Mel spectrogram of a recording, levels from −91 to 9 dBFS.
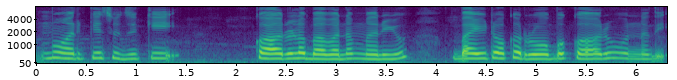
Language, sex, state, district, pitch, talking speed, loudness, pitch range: Telugu, female, Andhra Pradesh, Krishna, 260 Hz, 105 wpm, -15 LUFS, 245-280 Hz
